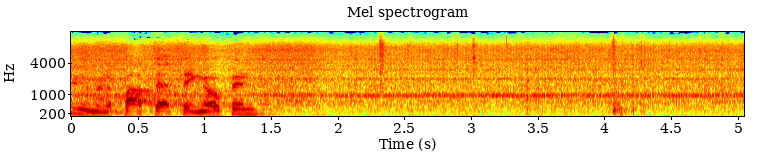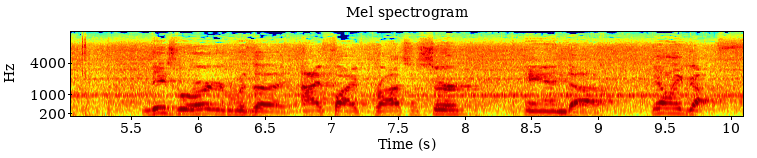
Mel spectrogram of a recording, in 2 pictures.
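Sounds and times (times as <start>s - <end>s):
server fans whirring: 0.0s - 10.0s
steady whine: 0.0s - 10.0s.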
